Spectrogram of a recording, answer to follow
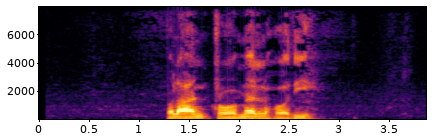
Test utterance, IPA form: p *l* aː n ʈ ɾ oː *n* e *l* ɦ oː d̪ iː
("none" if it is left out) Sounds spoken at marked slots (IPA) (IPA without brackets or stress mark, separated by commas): l, m, l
